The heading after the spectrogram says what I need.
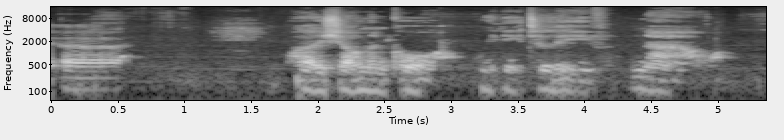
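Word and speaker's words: Korr: Um, you'll hear this guy say, "Uh, why Shiaan Core, we need to leave now." And Core is spelled K O R R.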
